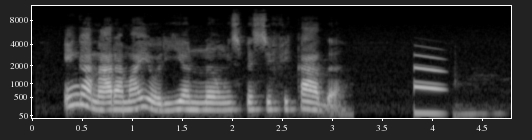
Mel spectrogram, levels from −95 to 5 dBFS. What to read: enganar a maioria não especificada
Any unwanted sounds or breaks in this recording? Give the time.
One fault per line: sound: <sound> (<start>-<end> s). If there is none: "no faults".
sound: chirp (3.8-4.2 s)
